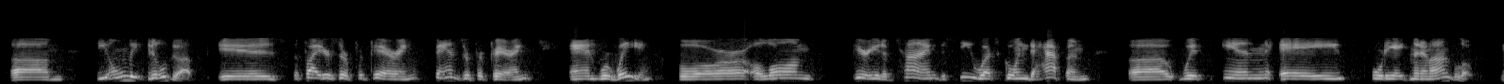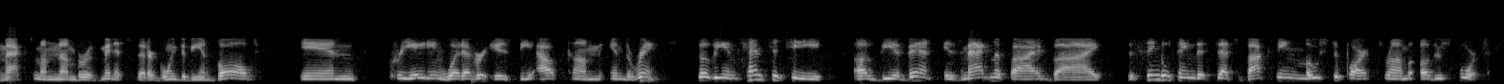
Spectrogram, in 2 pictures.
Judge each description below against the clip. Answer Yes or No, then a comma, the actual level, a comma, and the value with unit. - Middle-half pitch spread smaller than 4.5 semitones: Yes, average, 3.1 semitones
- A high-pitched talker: No, low, 135 Hz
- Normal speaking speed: Yes, average, 145 wpm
